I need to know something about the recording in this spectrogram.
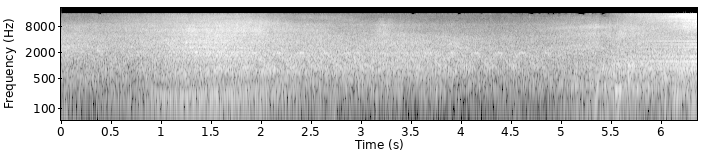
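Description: City street ambience: a steady wash of traffic noise with a siren wailing.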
